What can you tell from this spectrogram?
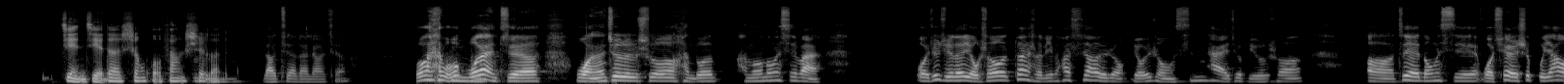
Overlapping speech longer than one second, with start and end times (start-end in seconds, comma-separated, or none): none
